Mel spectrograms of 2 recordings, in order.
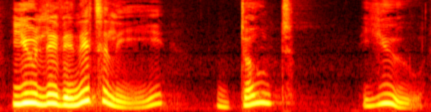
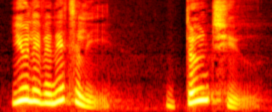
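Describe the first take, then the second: First: "don't ... you" split by long pauses; step-by-step demonstration. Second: "don't you" said in one go, falling; joined-up example sentence. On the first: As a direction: build "don't you" word by word for learners. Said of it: "So look how that works". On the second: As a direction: run "don't you" together, dropping on "you". Whole example after breakdown. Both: Shown as a demonstration.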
